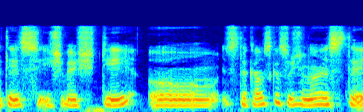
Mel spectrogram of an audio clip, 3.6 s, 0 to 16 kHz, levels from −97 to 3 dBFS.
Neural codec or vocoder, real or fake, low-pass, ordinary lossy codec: none; real; 7.2 kHz; AAC, 48 kbps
